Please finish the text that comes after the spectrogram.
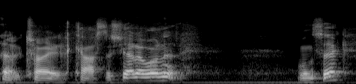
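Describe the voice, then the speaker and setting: A man's voice: on the low side, big pitch swings, measured pace, slight background noise. A man presenting a casual, unscripted hands-on tutorial in a chatty, informal and enthusiastic way. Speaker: hobbyist presenter demonstrating homemade electronics.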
